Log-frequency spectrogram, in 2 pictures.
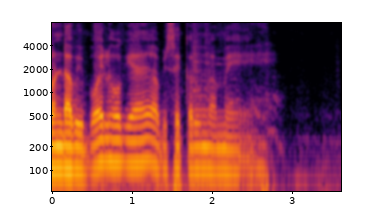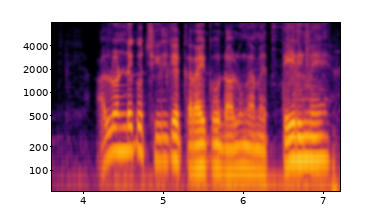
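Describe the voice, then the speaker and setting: A man with a slight non-native accent speaks in a dark, mellow tone. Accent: non-native Hindi, slight. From Arunachal Pradesh, India. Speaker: home cooking video creator. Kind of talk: cooking tutorial. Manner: casual, conversational.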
